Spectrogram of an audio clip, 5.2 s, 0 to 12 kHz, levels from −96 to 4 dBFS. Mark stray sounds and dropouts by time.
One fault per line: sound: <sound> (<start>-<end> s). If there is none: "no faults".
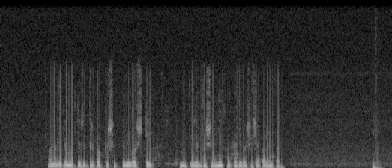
sound: thud (5.0-5.1 s)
